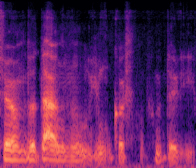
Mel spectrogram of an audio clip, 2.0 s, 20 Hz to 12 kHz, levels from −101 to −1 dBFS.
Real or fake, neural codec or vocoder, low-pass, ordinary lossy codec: fake; autoencoder, 22.05 kHz, a latent of 192 numbers a frame, VITS, trained on many speakers; 9.9 kHz; Opus, 16 kbps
